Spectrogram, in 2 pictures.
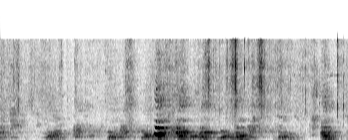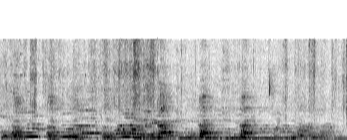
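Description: A dog barking and yelping in a quick run of short cries, then from about seven seconds in one long, drawn-out, wavering cry.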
